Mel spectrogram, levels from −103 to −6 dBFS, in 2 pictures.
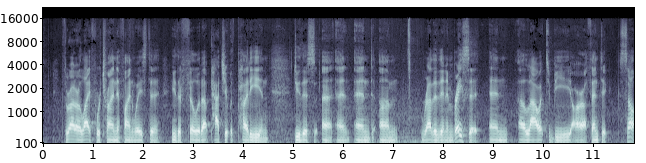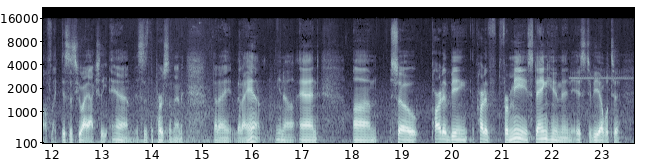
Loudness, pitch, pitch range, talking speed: -20 LUFS, 85 Hz, 85-95 Hz, 185 wpm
